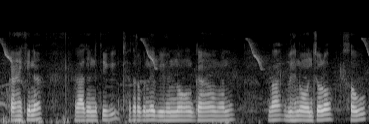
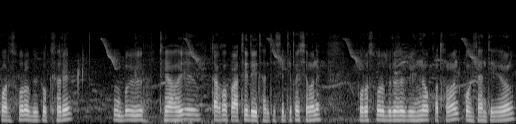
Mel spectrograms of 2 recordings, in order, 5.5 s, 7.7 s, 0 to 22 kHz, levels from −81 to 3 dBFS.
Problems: continuous background conversations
